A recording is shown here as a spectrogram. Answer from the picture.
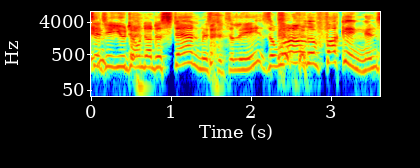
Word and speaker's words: Talese: Yeah, Talese.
